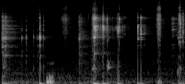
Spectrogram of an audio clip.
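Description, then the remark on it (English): A crown cap is pried off a bottle: a few quick metallic clicks and scrapes, a dull low knock, then a sharp bright snap with a short hiss, all fairly quiet and with no talking. “It's another bottle, and this time it's not twist off, so.”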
